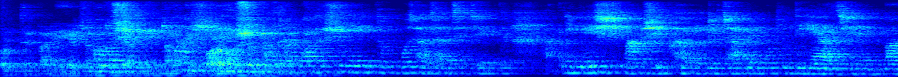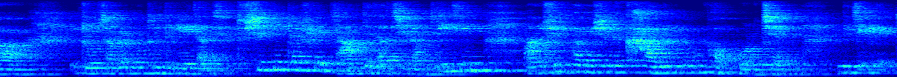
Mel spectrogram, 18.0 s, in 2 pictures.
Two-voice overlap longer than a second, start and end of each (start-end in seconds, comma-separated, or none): 1.0-2.2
